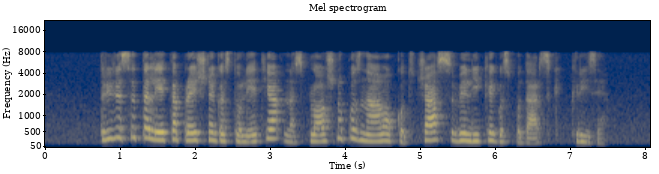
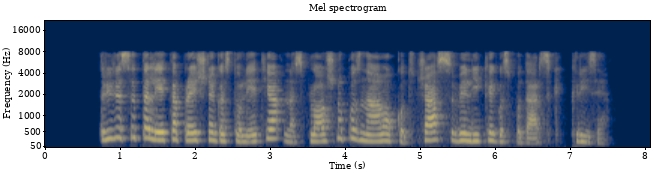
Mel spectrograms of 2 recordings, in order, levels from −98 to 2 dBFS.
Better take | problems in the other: first | noise reduction (neural mask model Resemble Enhance denoiser)

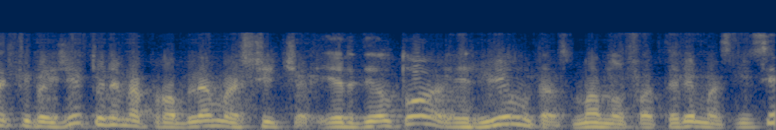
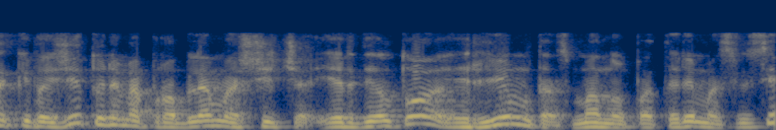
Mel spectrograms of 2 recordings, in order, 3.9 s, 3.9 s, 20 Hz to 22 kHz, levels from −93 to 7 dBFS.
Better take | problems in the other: second | noise reduction (neural separator model SepFormer DNS4)

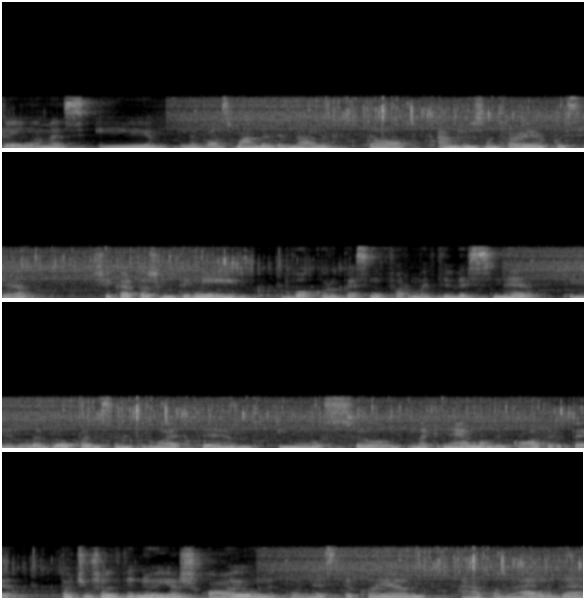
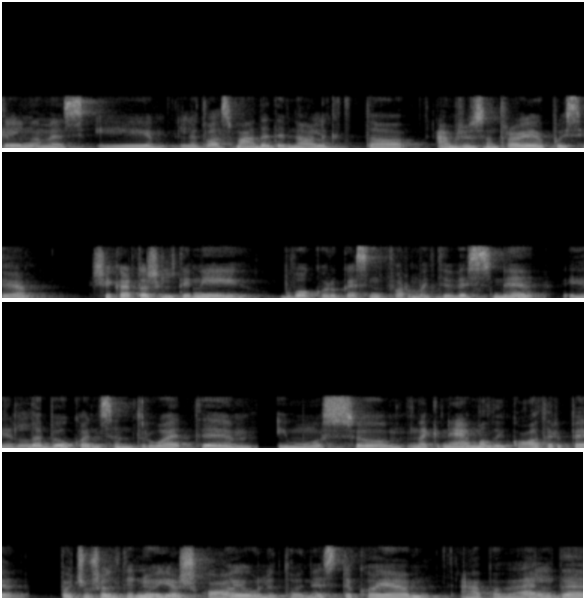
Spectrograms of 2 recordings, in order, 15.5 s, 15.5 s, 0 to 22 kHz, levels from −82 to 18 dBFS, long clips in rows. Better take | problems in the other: second | background sound (Water tap, faucet / Liquid); 11 dB below the speech // room echo; dies away in 0.2 s

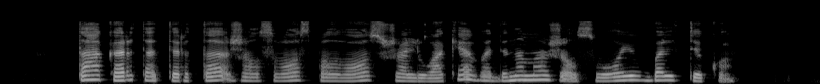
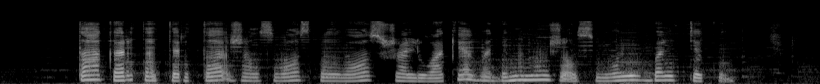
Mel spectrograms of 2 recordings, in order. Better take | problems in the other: first | noise reduction (neural separator model SepFormer DNS4)

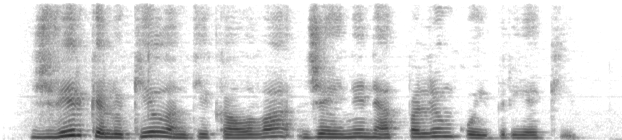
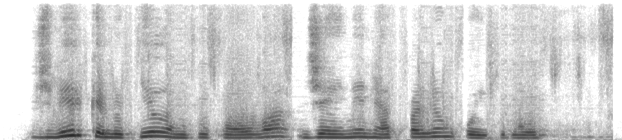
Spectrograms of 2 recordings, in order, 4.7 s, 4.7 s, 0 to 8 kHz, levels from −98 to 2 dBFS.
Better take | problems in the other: first | noise reduction (neural separator model SepFormer DNS4)

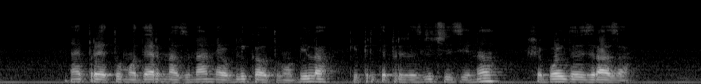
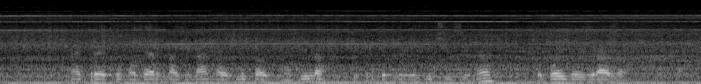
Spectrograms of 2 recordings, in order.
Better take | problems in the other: first | background sound (Engine); 3 dB below the speech

